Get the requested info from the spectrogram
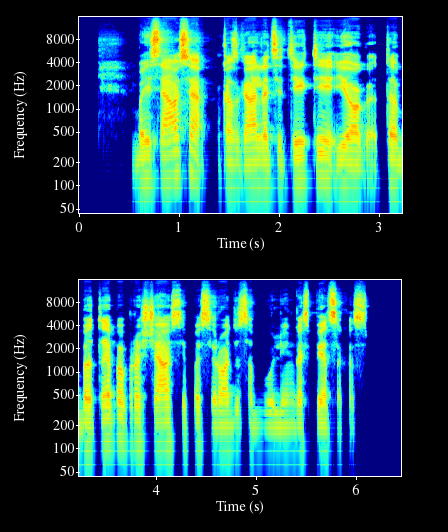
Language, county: Lithuanian, Klaipėda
